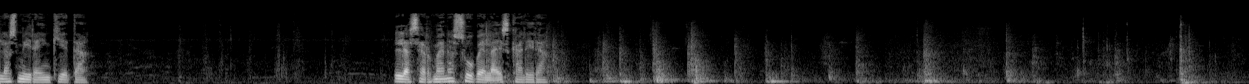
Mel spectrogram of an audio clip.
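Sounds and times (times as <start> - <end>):
speech: 0.0 - 1.0, 3.9 - 5.9
door opening: 4.3 - 12.4.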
